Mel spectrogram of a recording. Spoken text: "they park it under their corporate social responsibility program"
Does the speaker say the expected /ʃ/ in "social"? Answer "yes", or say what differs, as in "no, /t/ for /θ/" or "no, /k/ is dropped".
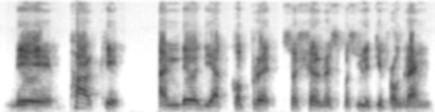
yes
